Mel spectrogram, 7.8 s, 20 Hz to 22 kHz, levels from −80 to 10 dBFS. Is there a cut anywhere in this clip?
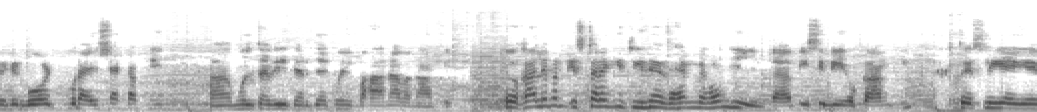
no; 0 cuts

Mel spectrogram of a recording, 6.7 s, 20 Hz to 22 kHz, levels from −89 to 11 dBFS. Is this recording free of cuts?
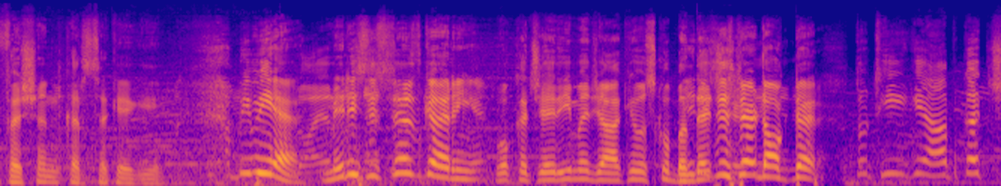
yes; 0 cuts

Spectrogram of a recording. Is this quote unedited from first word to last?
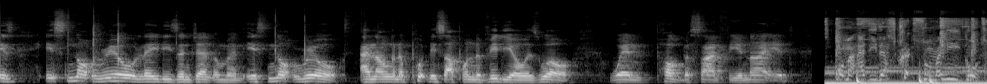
no; 2 cuts; at 3.5 s, 8.2 s

